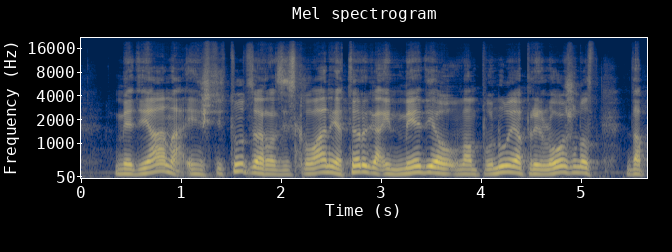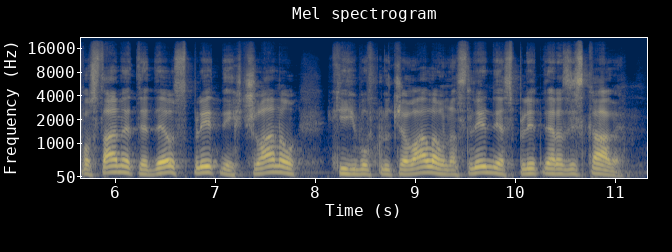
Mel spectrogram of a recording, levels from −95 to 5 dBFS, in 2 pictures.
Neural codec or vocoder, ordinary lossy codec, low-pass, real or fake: codec, 44.1 kHz, 7.8 kbps, Pupu-Codec; none; 19.8 kHz; fake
